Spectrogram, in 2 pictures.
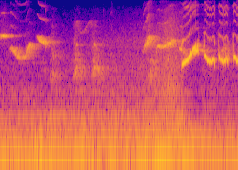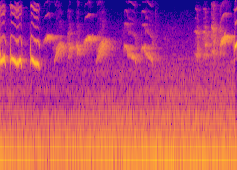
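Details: Orange-headed thrush, kept as a cage bird in northern Bali, sings to prompt other birds into song: varied slurred whistles around mid pitch, then a burst of rapid repeated buzzy notes, with low background hum throughout.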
